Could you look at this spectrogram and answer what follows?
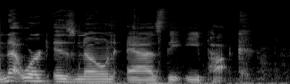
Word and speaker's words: epoch: is known as the epoch which can be pronounced epic I think Epoch just sounds a little bit better so I'm going to use the word epoch either way we're going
